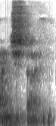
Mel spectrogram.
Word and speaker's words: Einstein: teoría de la relatividad de Einstein, o Einstein, si queréis pronunciarlo mejor.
